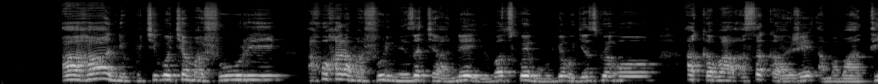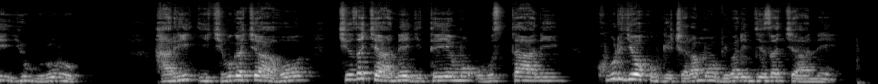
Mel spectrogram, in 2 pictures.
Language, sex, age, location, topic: Kinyarwanda, male, 36-49, Huye, education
